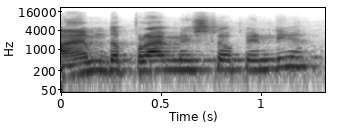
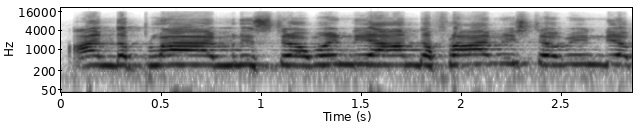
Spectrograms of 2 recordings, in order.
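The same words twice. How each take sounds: First: Said in the usual way. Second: High, slow, drawn-out yelling of 'I am the Prime Minister of India'; shouting. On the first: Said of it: "बोला". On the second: Retold or imitated. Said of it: "बहुत चिल्ला रहा है वो".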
